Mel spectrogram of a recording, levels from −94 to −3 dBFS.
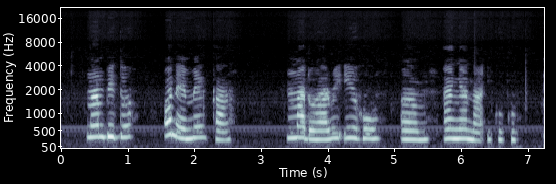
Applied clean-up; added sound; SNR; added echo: none; none; none; none.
